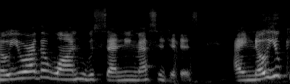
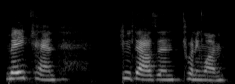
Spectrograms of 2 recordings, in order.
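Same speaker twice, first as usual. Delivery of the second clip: normal talking voice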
